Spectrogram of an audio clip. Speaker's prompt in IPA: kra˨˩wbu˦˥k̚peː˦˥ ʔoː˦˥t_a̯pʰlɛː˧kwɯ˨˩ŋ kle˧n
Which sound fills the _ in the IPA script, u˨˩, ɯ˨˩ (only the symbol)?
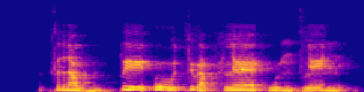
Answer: ɯ˨˩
